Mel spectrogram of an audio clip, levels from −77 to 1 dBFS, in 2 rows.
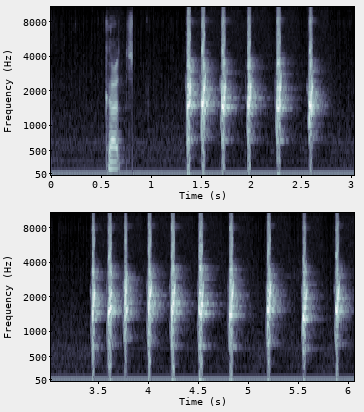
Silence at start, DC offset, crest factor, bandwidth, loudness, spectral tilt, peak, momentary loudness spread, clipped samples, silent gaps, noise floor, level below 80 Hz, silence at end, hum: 0.55 s; 0.4%; 12 dB; 11 kHz; -10 LUFS; 0 dB/octave; 0 dBFS; 11 LU; 2%; none; -40 dBFS; -38 dBFS; 0.1 s; none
